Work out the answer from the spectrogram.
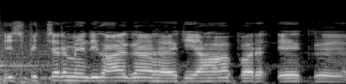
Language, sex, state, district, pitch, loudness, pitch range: Hindi, male, Haryana, Charkhi Dadri, 150 Hz, -15 LUFS, 145-165 Hz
